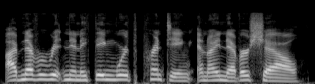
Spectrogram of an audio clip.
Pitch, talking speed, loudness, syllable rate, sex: 195 Hz, 190 wpm, -17 LUFS, 5.8 syllables/s, female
